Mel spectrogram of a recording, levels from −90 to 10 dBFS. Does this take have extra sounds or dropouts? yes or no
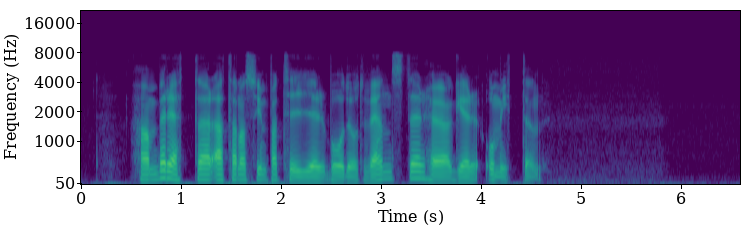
no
